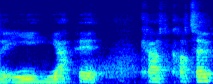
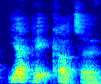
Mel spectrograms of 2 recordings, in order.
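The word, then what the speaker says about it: Yaphet Kotto: And then, because obviously, he was Yapit Kotto, that was his name. I think that's how you pronounce the name. I think that, Yapit Kotto.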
